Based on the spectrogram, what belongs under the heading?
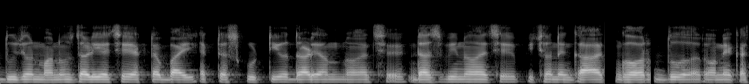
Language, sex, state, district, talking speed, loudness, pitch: Bengali, male, West Bengal, Purulia, 160 wpm, -22 LUFS, 115 Hz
